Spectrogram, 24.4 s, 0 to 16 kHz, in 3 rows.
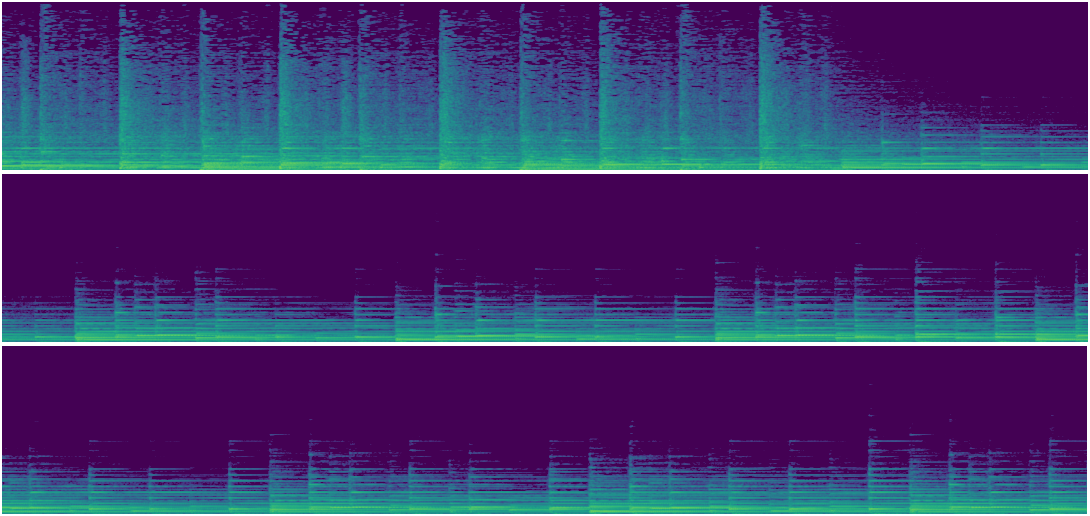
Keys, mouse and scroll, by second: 8.2 alt+x, 8.2 click, 8.7 click, 9.0 click, 9.8 alt+middle click, 12.5-13.2 typing, 15.8 alt+x, 19.1 alt+middle click, 21.5 alt+middle click.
